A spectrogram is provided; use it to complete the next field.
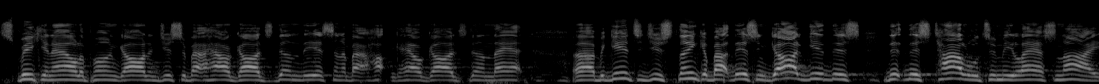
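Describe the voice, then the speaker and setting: Intonation is fairly even. The pace sits at a moderate level. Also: man, high pitch for a man. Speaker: preacher. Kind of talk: prayer and sermon. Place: church. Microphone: podium.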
